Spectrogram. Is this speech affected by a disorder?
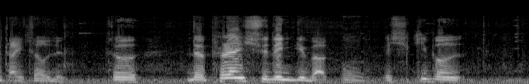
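Yes: cerebral palsy.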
